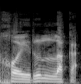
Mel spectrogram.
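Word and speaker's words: خير لك: Ditulisnya khairun laka, dibacanya khairul laka, n-nya hilang.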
